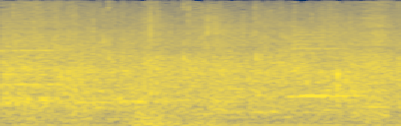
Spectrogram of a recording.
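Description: Faint, steady applause from a church congregation.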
